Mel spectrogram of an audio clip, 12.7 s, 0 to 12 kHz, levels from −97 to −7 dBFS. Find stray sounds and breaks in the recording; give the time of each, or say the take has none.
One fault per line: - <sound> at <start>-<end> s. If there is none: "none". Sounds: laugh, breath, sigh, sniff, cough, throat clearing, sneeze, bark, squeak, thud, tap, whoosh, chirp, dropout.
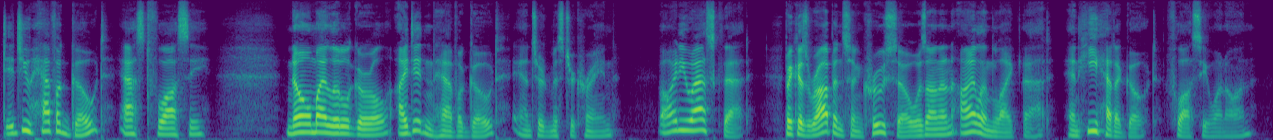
none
